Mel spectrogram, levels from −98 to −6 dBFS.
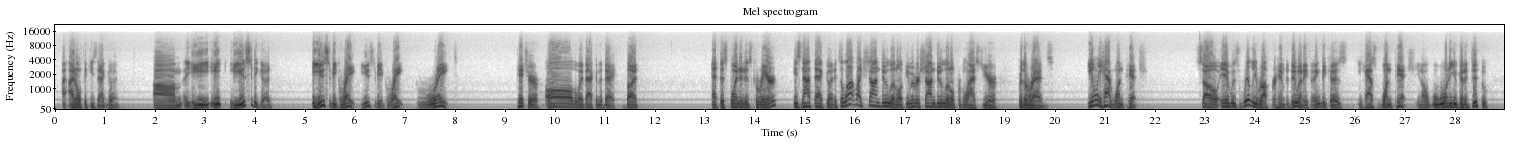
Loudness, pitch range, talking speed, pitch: -29 LUFS, 115-140 Hz, 190 wpm, 120 Hz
